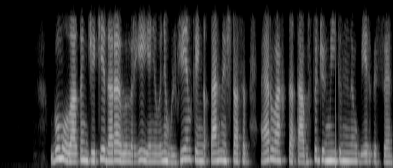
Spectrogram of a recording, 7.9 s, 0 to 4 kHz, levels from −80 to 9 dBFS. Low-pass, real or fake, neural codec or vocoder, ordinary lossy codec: 3.6 kHz; fake; codec, 24 kHz, 0.9 kbps, WavTokenizer, large speech release; Opus, 64 kbps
